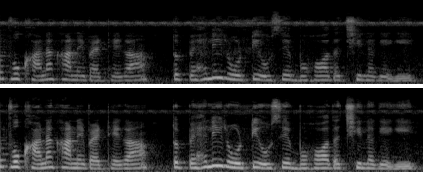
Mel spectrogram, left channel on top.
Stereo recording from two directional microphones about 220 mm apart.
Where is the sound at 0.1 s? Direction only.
50° right (ahead or behind).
